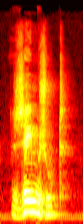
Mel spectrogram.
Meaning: 1. cloyingly sweet 2. overly nice or friendly (seemingly insincere)
- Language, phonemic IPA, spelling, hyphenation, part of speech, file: Dutch, /zeːmˈzut/, zeemzoet, zeem‧zoet, adjective, Nl-zeemzoet.ogg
